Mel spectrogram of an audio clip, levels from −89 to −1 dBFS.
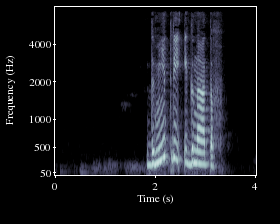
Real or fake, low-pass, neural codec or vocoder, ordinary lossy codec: fake; 7.2 kHz; vocoder, 44.1 kHz, 128 mel bands every 512 samples, BigVGAN v2; MP3, 48 kbps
